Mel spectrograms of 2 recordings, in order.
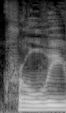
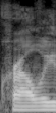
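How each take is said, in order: First: The name rhymes with holy. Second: The name does not rhyme with holy. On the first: "rhymes with holy" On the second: "the way that [name] does"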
